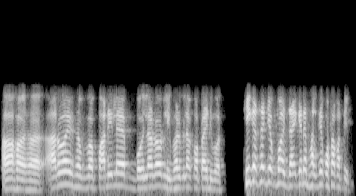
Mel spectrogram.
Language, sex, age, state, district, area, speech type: Assamese, male, 18-30, Assam, Nalbari, rural, conversation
